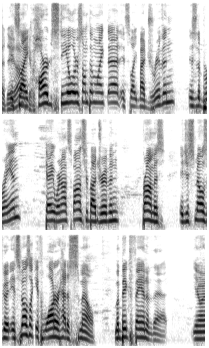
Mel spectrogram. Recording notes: LIVE from Hooters in Pensacola Beach, FL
